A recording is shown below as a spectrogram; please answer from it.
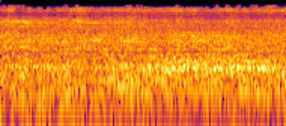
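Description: Loud, steady stadium crowd din during the pre-match warm-up, with music over the stadium's public address running beneath it.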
